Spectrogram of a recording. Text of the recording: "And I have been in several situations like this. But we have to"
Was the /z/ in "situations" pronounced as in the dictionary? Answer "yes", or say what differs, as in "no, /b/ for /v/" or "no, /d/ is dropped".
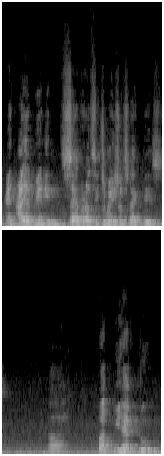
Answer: no, /s/ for /z/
